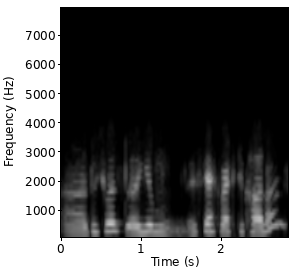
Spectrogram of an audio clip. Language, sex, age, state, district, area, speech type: Kashmiri, female, 30-45, Jammu and Kashmir, Ganderbal, rural, conversation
